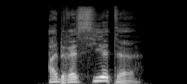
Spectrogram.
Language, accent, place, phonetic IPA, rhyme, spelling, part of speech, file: German, Germany, Berlin, [adʁɛˈsiːɐ̯tə], -iːɐ̯tə, adressierte, adjective / verb, De-adressierte.ogg
- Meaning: inflection of adressieren: 1. first/third-person singular preterite 2. first/third-person singular subjunctive II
